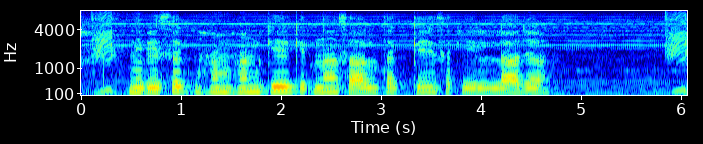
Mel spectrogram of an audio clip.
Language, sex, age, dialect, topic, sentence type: Bhojpuri, male, 25-30, Western, banking, question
